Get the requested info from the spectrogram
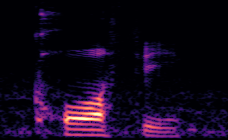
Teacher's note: It is ah with rounded lips, like a northern New Jersey pronunciation of coffee.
